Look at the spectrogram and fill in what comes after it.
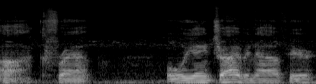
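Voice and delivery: ordinary talk, nothing marked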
